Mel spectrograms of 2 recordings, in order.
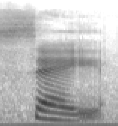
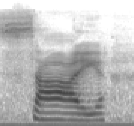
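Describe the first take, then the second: First: The name rhymes with 'day'. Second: The name rhymes with 'eye'. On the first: The speaker calls it right. "His name is Say" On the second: The speaker calls it wrong. "I have no idea why I pronounced it Sai on multiple occasions"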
